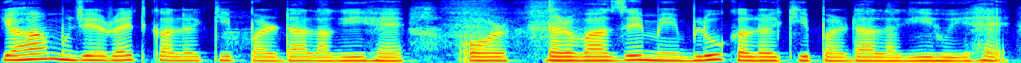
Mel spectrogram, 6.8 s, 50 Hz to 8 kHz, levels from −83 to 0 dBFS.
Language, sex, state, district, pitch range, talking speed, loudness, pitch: Hindi, female, Arunachal Pradesh, Longding, 175-190 Hz, 160 wpm, -16 LUFS, 180 Hz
